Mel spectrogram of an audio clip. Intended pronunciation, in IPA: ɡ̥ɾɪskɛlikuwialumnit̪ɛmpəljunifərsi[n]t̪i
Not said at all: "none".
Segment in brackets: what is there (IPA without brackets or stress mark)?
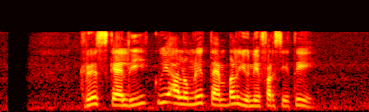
none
